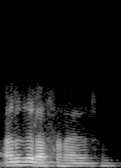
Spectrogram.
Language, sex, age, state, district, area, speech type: Kashmiri, male, 18-30, Jammu and Kashmir, Ganderbal, rural, conversation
